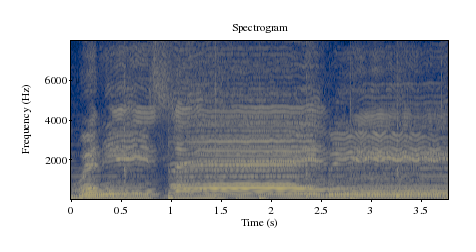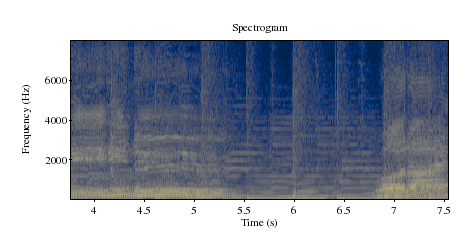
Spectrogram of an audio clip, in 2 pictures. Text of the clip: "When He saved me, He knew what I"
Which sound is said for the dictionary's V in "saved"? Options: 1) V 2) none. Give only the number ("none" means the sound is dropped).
2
